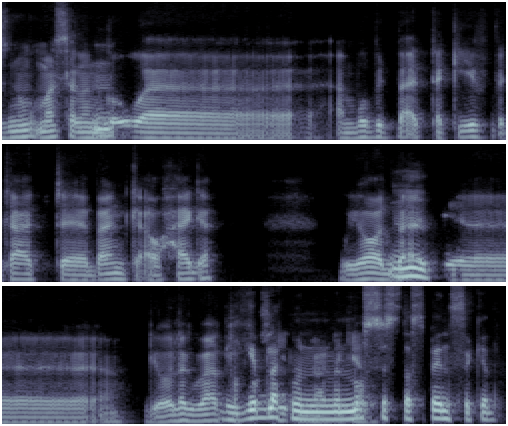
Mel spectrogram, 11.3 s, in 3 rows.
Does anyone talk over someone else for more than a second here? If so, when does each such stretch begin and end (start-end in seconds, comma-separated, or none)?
9.2-10.4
